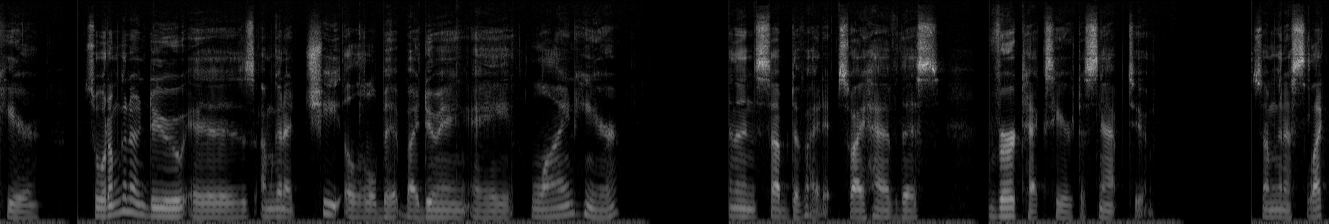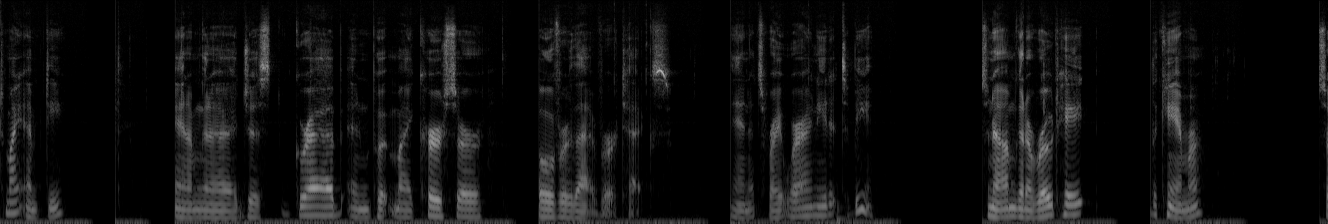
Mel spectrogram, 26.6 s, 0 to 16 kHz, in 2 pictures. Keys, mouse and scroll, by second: 1.4 click, 2.7 right click, 4.0 shift+right click, 4.9 f, 6.3 w, 7.0 click, 9.0 right click, 10.7 Tab, 11.4 z, 12.4 right click, 14.7 g, 17.6 click, 18.3-24.9 middle drag, 24.9 scroll down 1.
